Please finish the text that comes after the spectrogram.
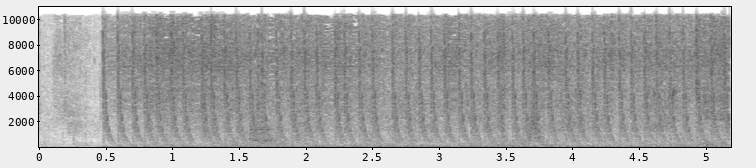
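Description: Plasma gun in the video game Quake Live firing in a rapid, sustained stream during a team deathmatch, a dense run of fast repeated shots that begins abruptly after a brief quieter lead-in and continues loud throughout.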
